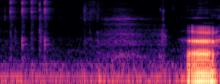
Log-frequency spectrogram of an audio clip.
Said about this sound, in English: Excuse the typing on the keyboard if it is too loud.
